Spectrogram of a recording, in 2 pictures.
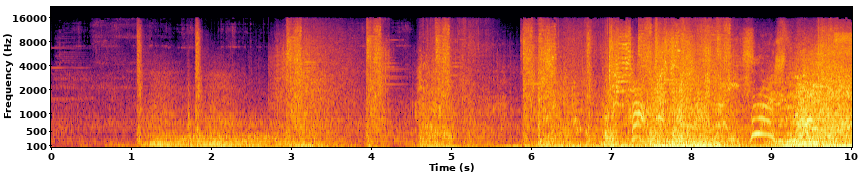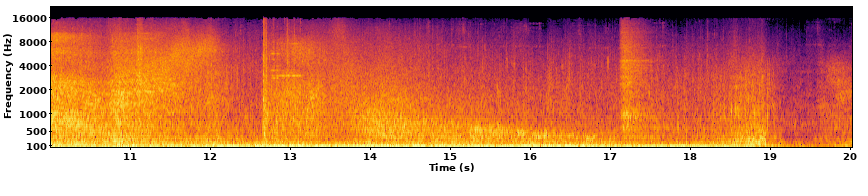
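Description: Game spells clash and crackle in a fight.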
